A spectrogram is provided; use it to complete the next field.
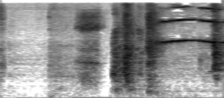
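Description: A front door is unlatched and swung open for a stranger who walked through the yard to the door, with a sharp click, a rustling scrape and a thin, high hinge squeal trailing off near the end.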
